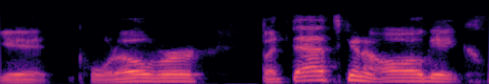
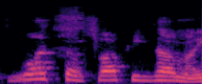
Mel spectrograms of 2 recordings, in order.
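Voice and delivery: retold indignant protest; 6 semitones higher, much faster than usual. Driver answering the cop's accusation of evading, retold indignant protest. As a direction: protest in mock outrage, pitched up without shouting.

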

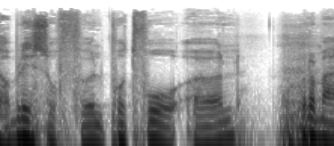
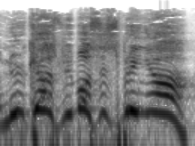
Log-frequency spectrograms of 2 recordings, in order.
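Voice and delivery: high-pitched, drawn-out yell; retold shout; slower than usual. Traveller yelling to his mate in the airport toilet, high urgent shout. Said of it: "Så jag skriker ju".

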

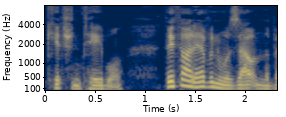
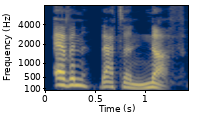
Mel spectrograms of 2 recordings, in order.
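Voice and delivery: loud, higher-pitched, drawn-out scolding; snapping; 6 semitones higher, 6 dB louder, slower than usual. A narrator's reading. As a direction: cut the child off firmly, louder. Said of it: "Missus Ross snapped".

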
